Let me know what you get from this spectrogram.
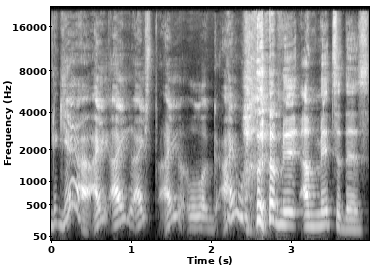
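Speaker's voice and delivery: stammering with repeated false starts. Asked about leaving a restaurant they couldn't afford, the speaker admits it, stuttering. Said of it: "As much as I'm stuttering".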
